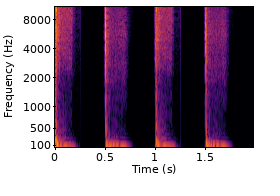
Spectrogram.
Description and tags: kick loop-09
compressed kick loop variations drum beat drums hard techno dance quantized drum-loop groovy kick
